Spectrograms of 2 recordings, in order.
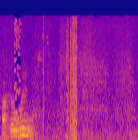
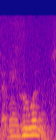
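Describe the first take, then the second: First: Slow breathy whisper of who wouldn't?; drawn-out whispered "who wouldn't?"; whispered aside. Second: Said in the usual way. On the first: Shown as a demonstration. Teacher posing "who wouldn't?" to class, slow whisper.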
